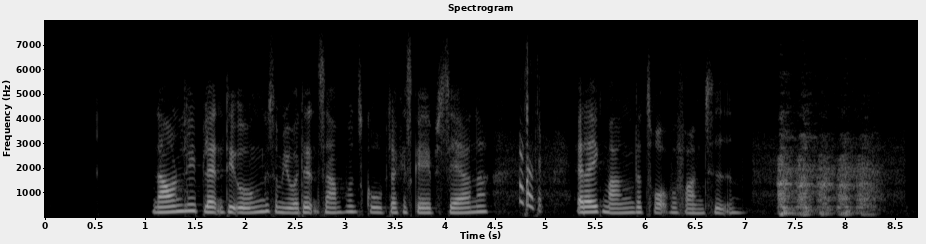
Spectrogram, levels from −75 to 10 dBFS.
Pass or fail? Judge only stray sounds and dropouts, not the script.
fail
